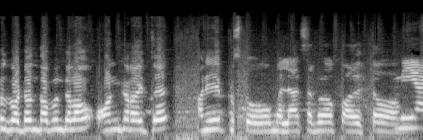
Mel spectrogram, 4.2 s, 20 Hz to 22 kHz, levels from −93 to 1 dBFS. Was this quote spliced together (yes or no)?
yes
